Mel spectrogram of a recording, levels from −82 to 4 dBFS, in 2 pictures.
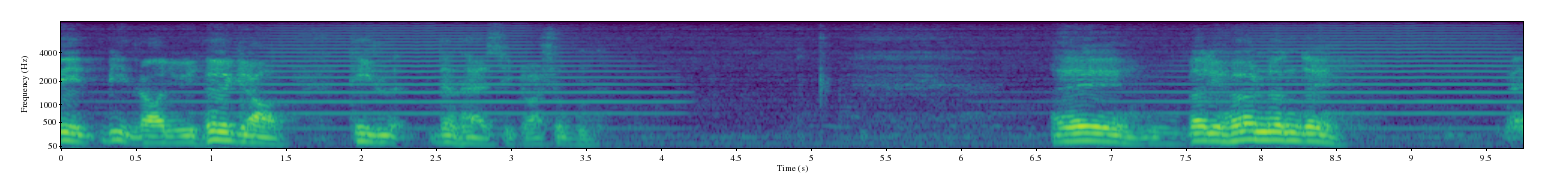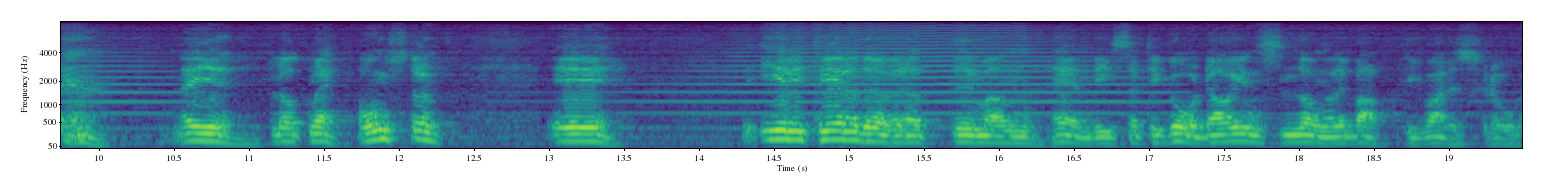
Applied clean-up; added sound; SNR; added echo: none; Trumpet; 18 dB; reverberation time 0.1 s.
